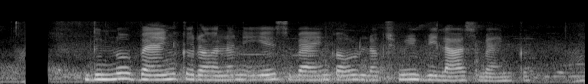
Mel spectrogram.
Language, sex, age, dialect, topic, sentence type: Bhojpuri, female, 25-30, Western, banking, statement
